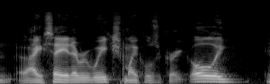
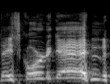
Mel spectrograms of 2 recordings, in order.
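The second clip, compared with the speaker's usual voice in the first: very high, very loud, hoarse, rough holler; 9 dB louder than usual. Retelling a father calling upstairs during a game: imitating dad yelling. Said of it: "yelling up to me".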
